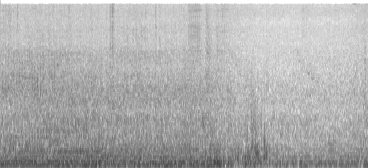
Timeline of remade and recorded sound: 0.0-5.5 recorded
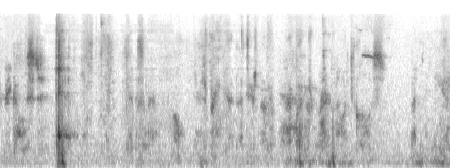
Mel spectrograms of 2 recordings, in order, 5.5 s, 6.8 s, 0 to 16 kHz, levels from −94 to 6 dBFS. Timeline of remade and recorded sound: 0.0-0.6 recorded; 0.6-1.3 remade; 1.3-1.8 recorded; 1.8-2.6 remade; 2.6-3.2 recorded; 3.2-3.8 remade; 3.8-6.8 recorded

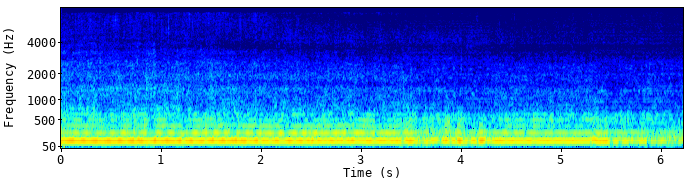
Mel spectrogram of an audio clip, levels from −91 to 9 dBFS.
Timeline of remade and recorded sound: 0.0-3.4 recorded; 3.4-4.3 remade; 4.3-5.3 recorded; 5.3-6.2 remade

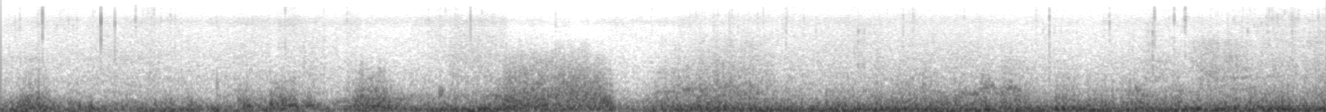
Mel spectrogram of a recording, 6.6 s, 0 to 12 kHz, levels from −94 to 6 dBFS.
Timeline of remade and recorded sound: 0.0-6.6 recorded

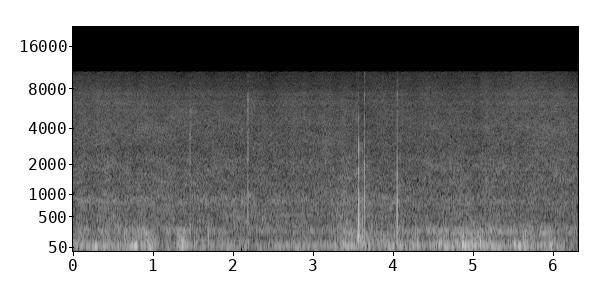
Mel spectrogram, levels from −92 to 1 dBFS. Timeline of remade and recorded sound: 0.0-6.3 remade

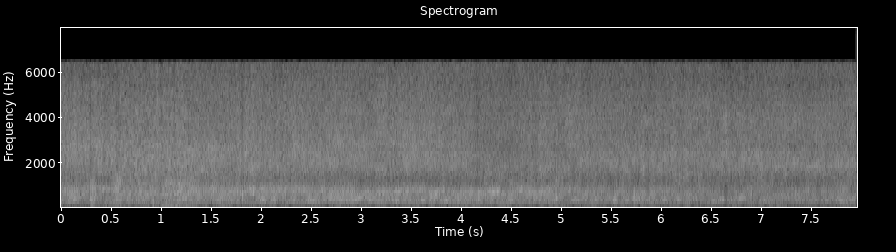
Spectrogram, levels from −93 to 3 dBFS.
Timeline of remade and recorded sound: 0.0-0.6 remade; 0.6-1.3 recorded; 1.3-8.0 remade

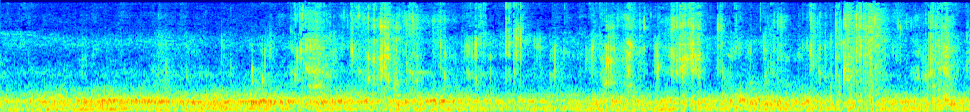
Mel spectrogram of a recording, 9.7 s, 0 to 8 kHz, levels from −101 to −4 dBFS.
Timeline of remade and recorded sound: 0.0-0.6 recorded; 0.6-1.5 remade; 1.5-3.1 recorded; 3.1-4.0 remade; 4.0-6.1 recorded; 6.1-7.0 remade; 7.0-9.7 recorded

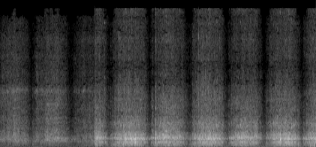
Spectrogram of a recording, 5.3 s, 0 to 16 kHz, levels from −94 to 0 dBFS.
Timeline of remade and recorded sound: 0.0-5.3 recorded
